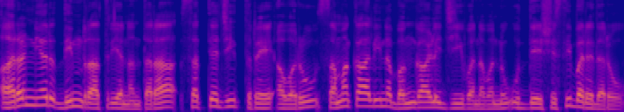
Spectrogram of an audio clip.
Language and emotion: Kannada, neutral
